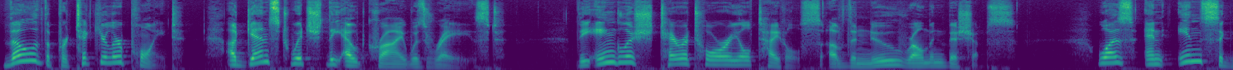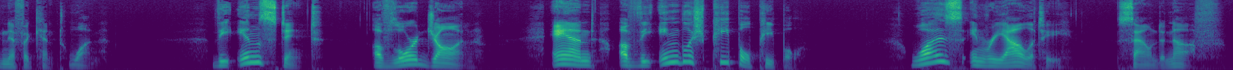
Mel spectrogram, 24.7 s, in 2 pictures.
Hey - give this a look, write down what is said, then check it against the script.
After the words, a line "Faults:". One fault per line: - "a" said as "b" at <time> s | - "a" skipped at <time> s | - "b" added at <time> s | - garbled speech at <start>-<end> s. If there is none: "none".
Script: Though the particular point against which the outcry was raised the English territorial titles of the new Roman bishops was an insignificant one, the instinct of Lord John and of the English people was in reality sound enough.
Though the particular point against which the outcry was raised the English territorial titles of the new Roman bishops was an insignificant one, the instinct of Lord John and of the English people people was in reality sound enough.
Faults:
- "people" added at 19.8 s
